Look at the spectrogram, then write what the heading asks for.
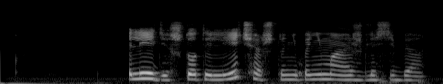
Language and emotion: Russian, neutral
